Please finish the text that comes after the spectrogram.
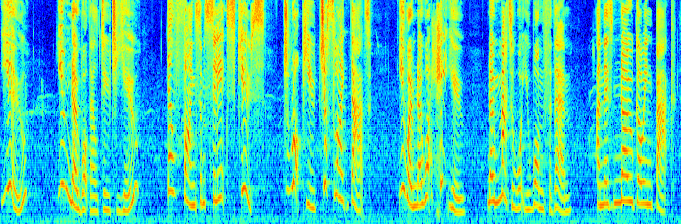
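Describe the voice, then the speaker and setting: An actress playing a wary, cynical young gymnast in a radio drama, with a deliberate, emphatic delivery. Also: female voice, sits high, sing-song, heavily acted. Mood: cynical warning. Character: wary, cynical female gymnast warning her teammate.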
